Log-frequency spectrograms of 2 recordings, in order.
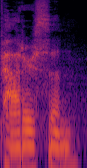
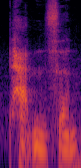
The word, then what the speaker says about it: Pattinson: her name okay it's Robert Patterson Pattinson sorry said it wrong so I like fans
